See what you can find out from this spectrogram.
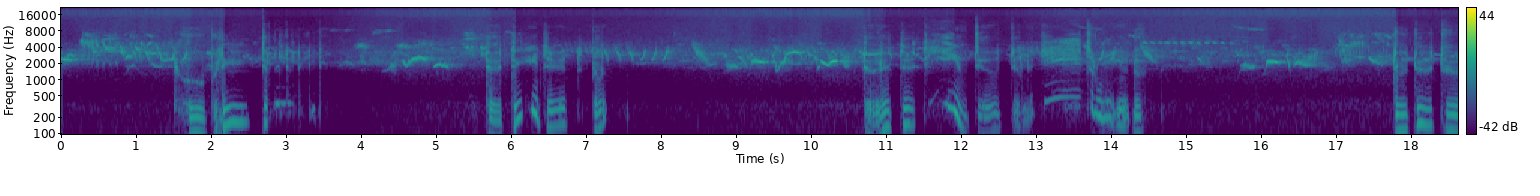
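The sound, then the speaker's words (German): Common blackbird singing varied, melodious phrases separated by short pauses, each phrase different from the last, while a person talks between and over the song. “Auf jeden Fall schön hören, warum die Amsel in die Gruppe der Melodica gehört.”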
